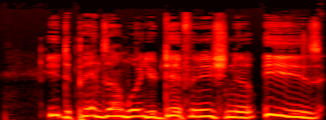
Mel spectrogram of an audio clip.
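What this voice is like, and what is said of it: Imitates another person's voice. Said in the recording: “That was my impersonation of Mark doing an impersonation of Bill Clinton.”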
